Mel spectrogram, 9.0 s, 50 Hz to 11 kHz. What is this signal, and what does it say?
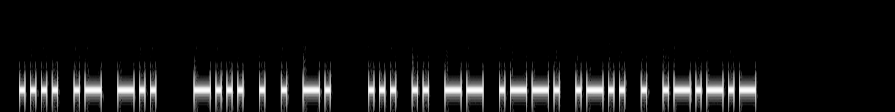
Morse code, heard as a keyed tone, about 22 wpm, 700 Hz. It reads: HAD BEEN SIMPLE.
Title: Sentences from Top 1000 Words - Review Part 6 - 22wpm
